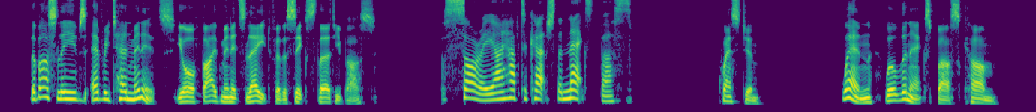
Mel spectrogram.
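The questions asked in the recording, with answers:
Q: When will the next bus come?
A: At 6:40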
